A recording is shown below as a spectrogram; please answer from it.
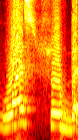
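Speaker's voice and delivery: सुब with a small bounce on the final b; slight jolt on b. Shown as a demonstration. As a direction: give the b of सुब a little jolt, slowly. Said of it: "यहाँ पर थोड़ा सा झटका देंगे".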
